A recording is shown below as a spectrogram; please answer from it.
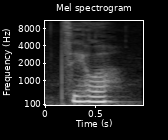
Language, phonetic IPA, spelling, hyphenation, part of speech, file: Czech, [ˈt͡sɪɦla], cihla, cih‧la, noun, Cs-cihla.ogg
- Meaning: brick (block for building)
